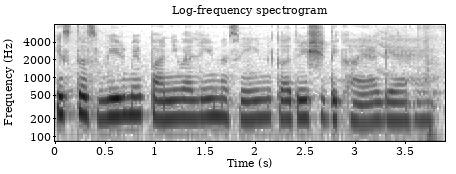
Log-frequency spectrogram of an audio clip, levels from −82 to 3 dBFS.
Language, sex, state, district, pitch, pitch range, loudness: Hindi, female, Uttar Pradesh, Lalitpur, 210 Hz, 200-220 Hz, -18 LUFS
